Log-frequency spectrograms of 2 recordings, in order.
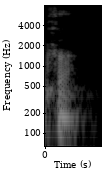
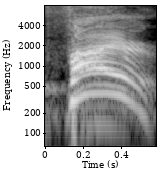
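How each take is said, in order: First: It is said flat, without energy. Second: It is said loudly, with energy.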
